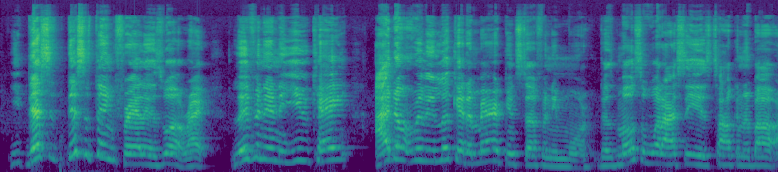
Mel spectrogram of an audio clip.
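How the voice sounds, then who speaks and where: 30s guy from puerto rico doing a home livestream, bright voice, a bit high, rambly slangy chat. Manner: chatty, rambling, slangy, many fillers. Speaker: livestream host. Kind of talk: casual livestream chat, reading comments.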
